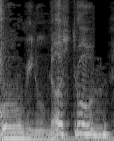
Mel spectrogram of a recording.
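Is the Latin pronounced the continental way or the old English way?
continental. The Latin is said with continental vowels, sentimentally. "the master spoke in the continental pronunciation"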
